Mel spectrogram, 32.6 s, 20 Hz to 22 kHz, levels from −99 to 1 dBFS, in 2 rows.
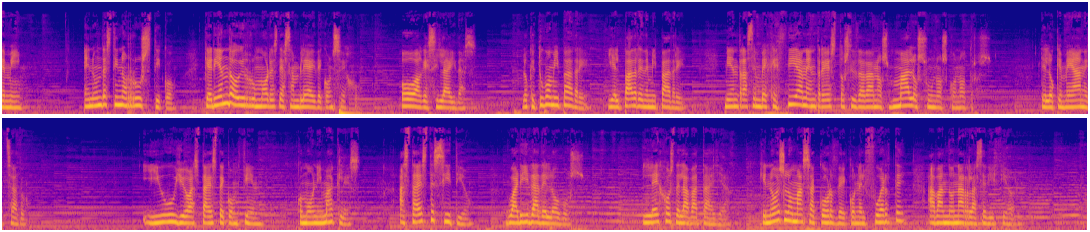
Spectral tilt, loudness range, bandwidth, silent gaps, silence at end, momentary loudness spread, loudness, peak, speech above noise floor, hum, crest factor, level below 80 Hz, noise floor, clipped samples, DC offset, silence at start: -5.5 dB/octave; 4 LU; 16.5 kHz; none; 0 s; 19 LU; -19 LUFS; -2 dBFS; 27 dB; none; 18 dB; -38 dBFS; -45 dBFS; under 0.1%; under 0.1%; 0 s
